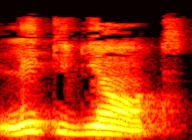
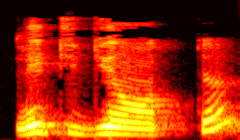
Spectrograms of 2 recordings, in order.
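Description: First: The final E is silent and it is faster. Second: The final E is sounded after the T. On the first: "si lo digo en una forma más rápida" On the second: "pero lo hago yo para que se vea la diferencia"

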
